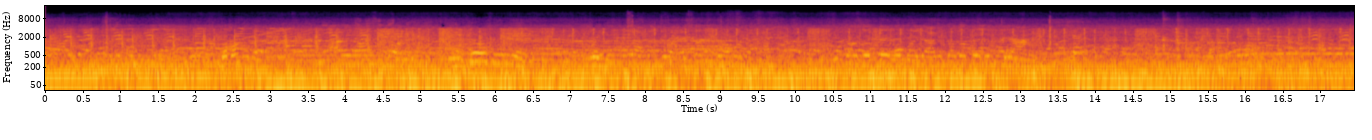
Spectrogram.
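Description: A crowd chatters all around outdoors.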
